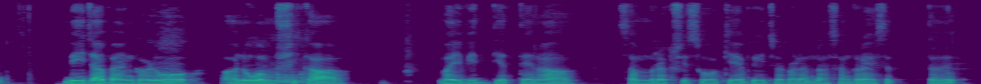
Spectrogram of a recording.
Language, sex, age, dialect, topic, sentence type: Kannada, male, 18-24, Mysore Kannada, agriculture, statement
